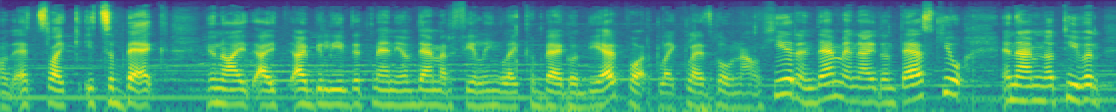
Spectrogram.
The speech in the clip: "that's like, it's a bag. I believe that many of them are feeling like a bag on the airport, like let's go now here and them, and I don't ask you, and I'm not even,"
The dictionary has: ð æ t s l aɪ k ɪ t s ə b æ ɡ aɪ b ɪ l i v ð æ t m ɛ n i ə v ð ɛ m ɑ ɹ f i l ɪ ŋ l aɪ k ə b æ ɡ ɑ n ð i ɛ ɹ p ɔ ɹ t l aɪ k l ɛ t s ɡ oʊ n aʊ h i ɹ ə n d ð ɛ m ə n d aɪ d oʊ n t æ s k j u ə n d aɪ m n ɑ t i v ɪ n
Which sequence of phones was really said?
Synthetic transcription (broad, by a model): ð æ t s l aɪ k ɪ t s ə b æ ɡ aɪ b ɪ l i v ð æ t m ɛ n i ə v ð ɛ m ɑ ɹ f i l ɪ ŋ l aɪ k ə b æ ɡ ɑ n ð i ɛ ɹ p ɔ ɹ t l aɪ k l ɛ t s ɡ oʊ n aʊ h i ɹ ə n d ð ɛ m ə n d aɪ d oʊ n t æ s k j u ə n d aɪ m n ɑ t i v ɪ n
